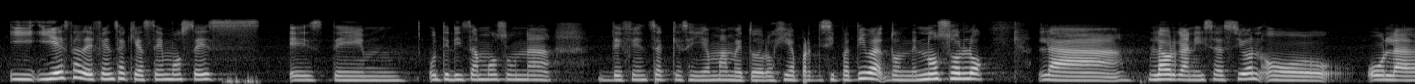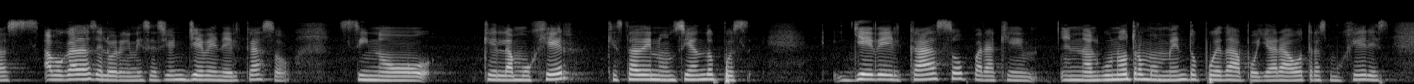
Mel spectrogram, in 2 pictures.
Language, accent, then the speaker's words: Spanish; Ocosingo, Chiapas, Mexico; Soy originaria de una comunidad del ejido Macedonia, municipio de Ocosingo, Chiapas.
